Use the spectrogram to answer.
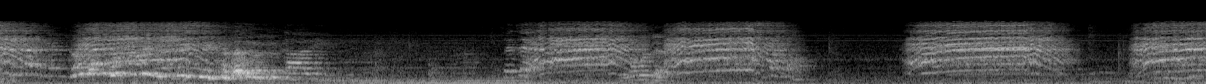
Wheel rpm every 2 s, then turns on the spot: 70, 0, 50, 50, 80, 70.
6-8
